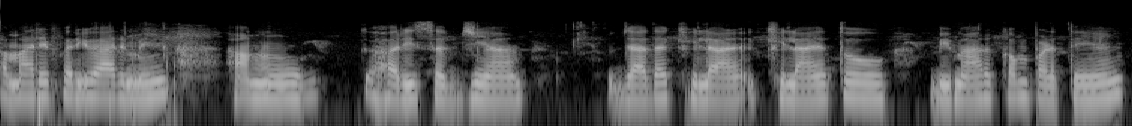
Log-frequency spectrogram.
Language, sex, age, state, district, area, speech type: Hindi, female, 30-45, Uttar Pradesh, Bhadohi, rural, spontaneous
